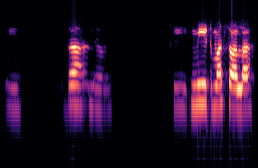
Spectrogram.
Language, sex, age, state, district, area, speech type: Kashmiri, female, 30-45, Jammu and Kashmir, Ganderbal, rural, conversation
